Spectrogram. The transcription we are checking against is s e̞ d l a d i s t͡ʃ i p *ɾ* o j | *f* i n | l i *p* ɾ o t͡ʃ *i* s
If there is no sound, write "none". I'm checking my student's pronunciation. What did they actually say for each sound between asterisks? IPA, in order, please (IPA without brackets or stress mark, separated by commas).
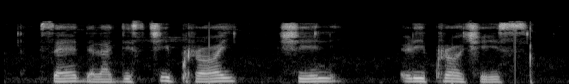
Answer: ɾ, ʃ, p, i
